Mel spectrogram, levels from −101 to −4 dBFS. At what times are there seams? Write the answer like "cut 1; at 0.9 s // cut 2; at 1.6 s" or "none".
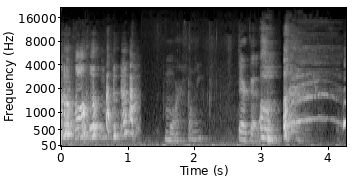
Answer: cut 1; at 1.2 s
